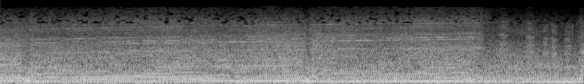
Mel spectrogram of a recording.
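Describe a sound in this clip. A race car engine roars loudly, its pitch climbing through the gears.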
